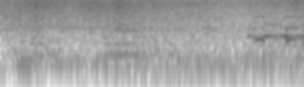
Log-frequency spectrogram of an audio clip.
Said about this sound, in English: Rompen las olas, el estruendor, cómo se ve el paisaje, los empedrados. I hear the sound of the waves breaking, the rumble, and I can see the landscape full of rocks in the moonlight.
